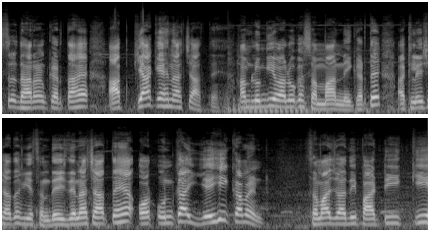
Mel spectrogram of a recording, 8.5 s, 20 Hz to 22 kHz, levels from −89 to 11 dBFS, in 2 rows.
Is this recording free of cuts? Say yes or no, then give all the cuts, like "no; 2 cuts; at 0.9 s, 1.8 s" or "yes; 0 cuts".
no; 1 cut; at 2.3 s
